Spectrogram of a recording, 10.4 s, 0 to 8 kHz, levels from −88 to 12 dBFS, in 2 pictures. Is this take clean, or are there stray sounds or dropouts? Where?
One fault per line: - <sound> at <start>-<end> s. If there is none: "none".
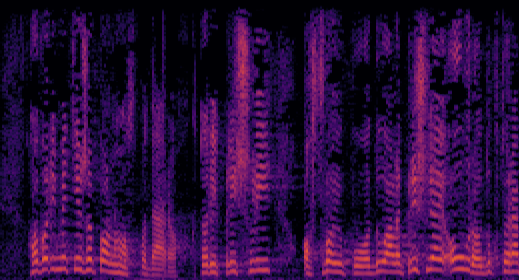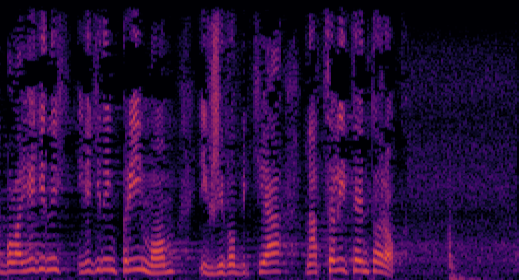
- thud at 9.7-10.2 s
